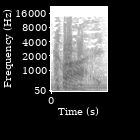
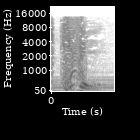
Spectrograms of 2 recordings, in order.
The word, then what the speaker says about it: chi: And by the way, it is pronounced chi, okay? The Greek fraternities and sororities have corrupted it by calling it chi, okay? But it's chi.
